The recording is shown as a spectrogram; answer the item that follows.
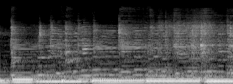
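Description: Electric bass guitar playing a norteño bass line, one low note after another, about three notes a second.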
